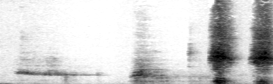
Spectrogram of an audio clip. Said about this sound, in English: Wait, isn't that labor breathing? Yeah. Neither of us are in labor.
